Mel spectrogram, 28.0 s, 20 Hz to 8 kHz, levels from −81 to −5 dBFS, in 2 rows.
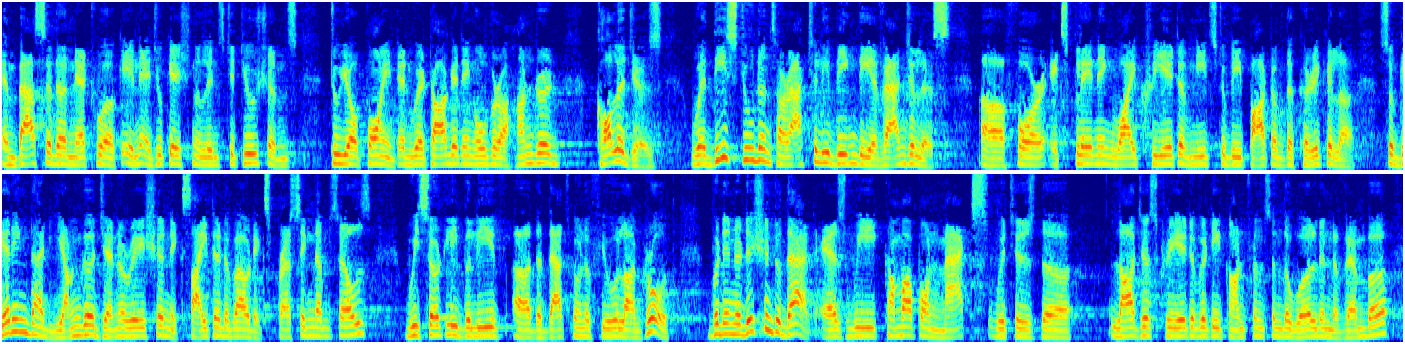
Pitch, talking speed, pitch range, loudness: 145 Hz, 165 wpm, 130-155 Hz, -27 LUFS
